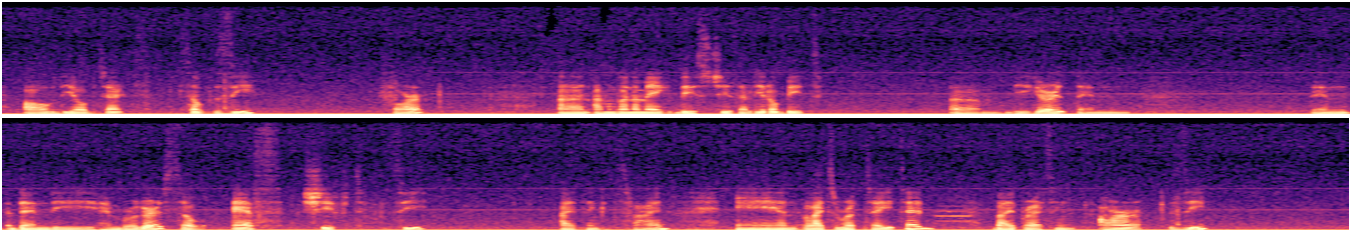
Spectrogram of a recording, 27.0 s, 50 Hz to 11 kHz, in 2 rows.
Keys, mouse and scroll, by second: 2.0 z, 4.5 scroll up 2, 5.0 shift+middle click, 15.8 s, 24.3 r.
